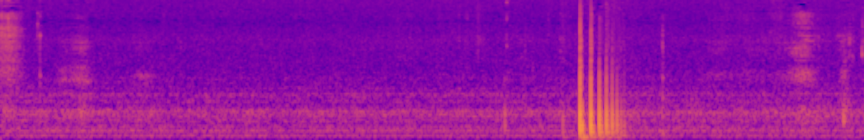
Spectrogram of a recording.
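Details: Adult woman sneezing during an allergy flare, with itchy, watery eyes: one explosive sneeze burst midway through quiet room noise, part of a sneezing bout.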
